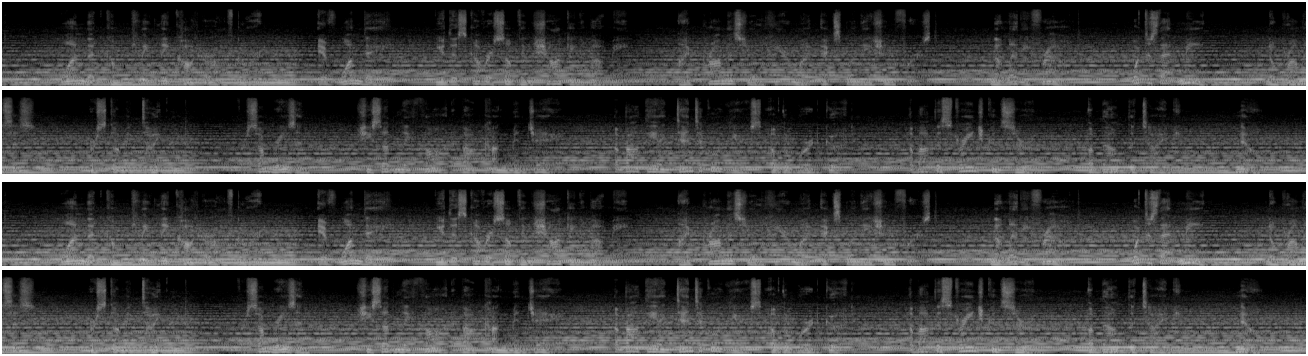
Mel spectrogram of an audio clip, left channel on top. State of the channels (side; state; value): left; quieter; 3.0 dB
